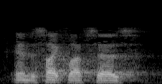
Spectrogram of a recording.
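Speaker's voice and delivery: ordinary delivery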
